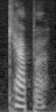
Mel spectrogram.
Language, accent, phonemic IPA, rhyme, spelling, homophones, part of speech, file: English, US, /ˈkæpə/, -æpə, kappa, cappa, noun, En-us-kappa.ogg
- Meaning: 1. The tenth letter of the Greek alphabet 2. A measurement of the sensitivity of the value of an option to changes in the implied volatility of the price of the underlying asset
